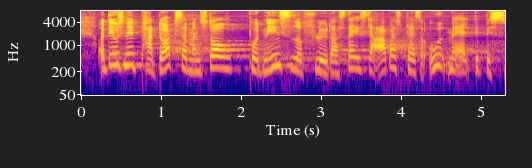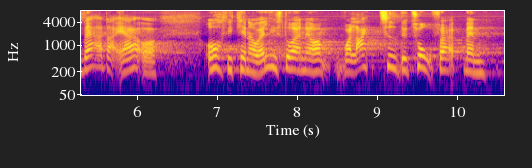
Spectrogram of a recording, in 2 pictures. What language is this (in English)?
Danish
